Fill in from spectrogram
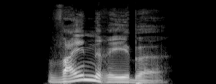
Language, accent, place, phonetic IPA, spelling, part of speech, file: German, Germany, Berlin, [ˈvaɪ̯nˌʁeːbə], Weinrebe, noun, De-Weinrebe.ogg
- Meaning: grapevine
